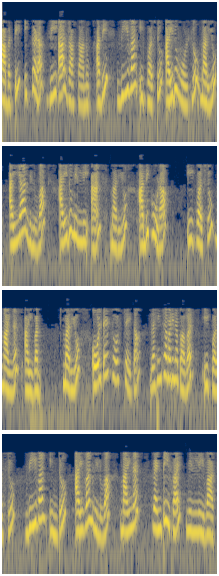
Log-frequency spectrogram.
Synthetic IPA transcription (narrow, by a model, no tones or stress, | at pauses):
kaːbɐʈːiːkːɐɽɐʋiːʔaːɾɾaːst̪aːnuɐd̪iʋiːʋɐniːkʋɐsʈuʔɐjd̪uʋoːlʈlumɐɾijuɐjaːɾʋiluʋɐ | ɐjd̪umilːiʔaːɳʈsmɐɾiju | ɐd̪ikuːɽaː | iːkʋɐsʈumɐjnɐsɐjʋɐn | mɐɾiju | oːlʈeːsoːɾst͡ʃɛːjt̪a | ɡɾɐɦiɲt͡ʃɐbɐɽinɐpɐʋɐɾ | iːkʋɐsʈu | ʋiːʋɐniɳʈuɐjʋɐnʋiluʋɐ | mɐjnɐs | ʋeɳʈipʰɐjʋmilːiʋaːʈ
